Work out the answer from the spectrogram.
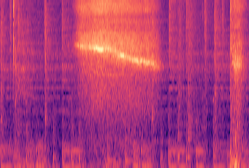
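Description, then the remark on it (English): A voice imitates a store-bought firework of the kind sold at Walmart: a long rising, hissing whistle lasting over a second, then a short sharp burst like a pop, with low background rumble throughout. “Do you want to hear my firework impression I've been working on?”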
